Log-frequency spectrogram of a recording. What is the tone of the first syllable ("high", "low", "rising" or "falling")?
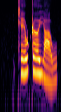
rising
